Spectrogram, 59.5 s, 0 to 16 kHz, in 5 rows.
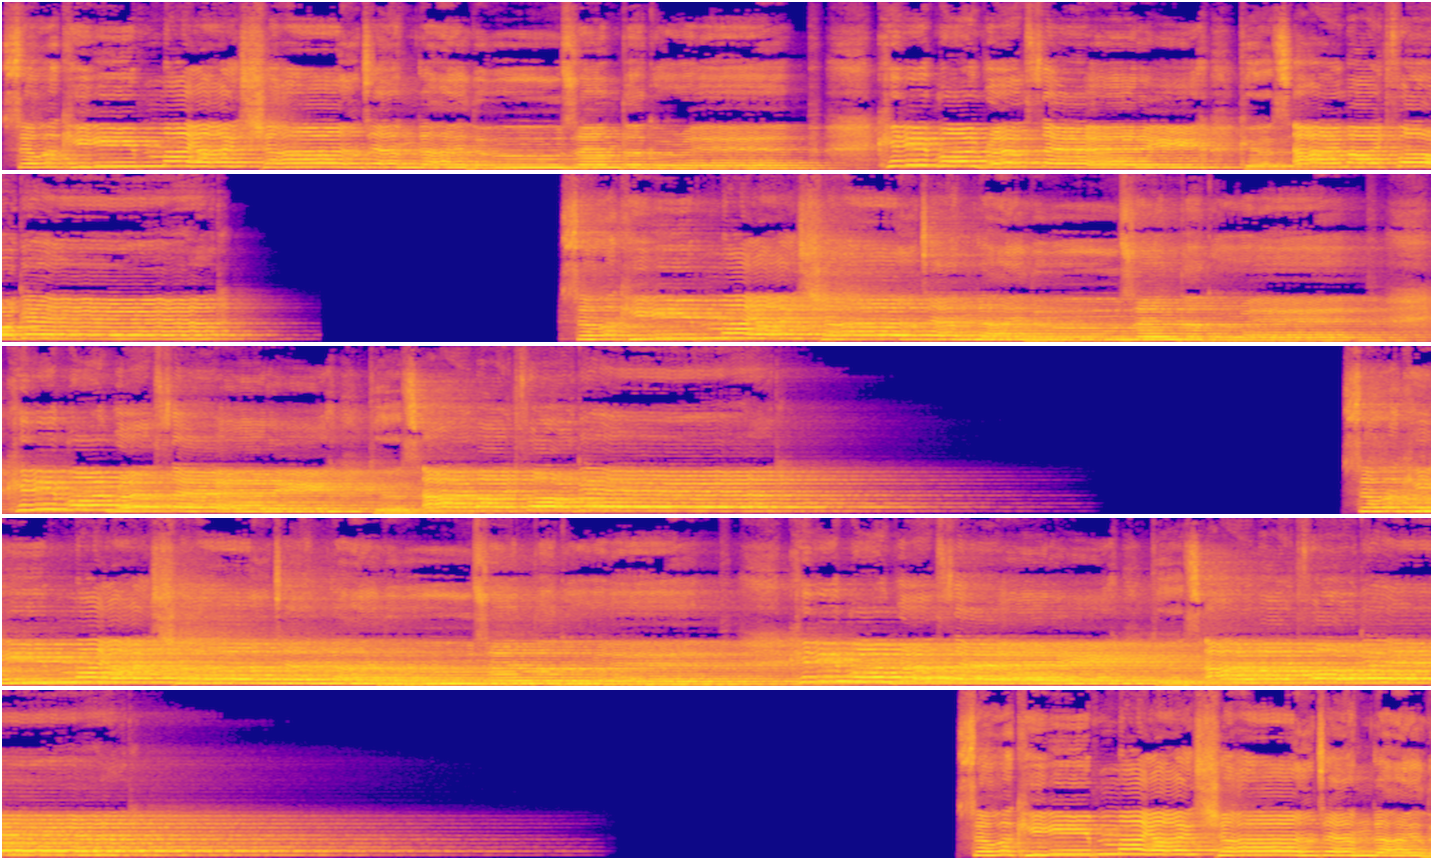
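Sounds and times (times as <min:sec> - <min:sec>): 
vocals with reverb: 0:00.0 - 0:14.3, 0:16.6 - 0:32.0, 0:35.0 - 0:52.0, 0:55.6 - 0:59.5.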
